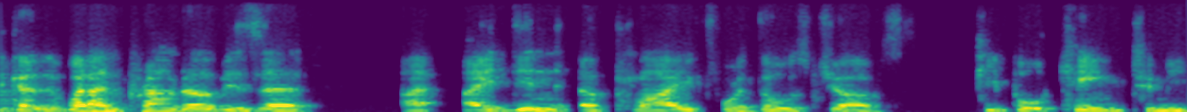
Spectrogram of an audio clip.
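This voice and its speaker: A man with a Quebec accent, fairly slow pace and lively intonation, against a quiet background. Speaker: retired physiotherapist. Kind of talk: interview. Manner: halting. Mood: warm, laughing. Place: home room. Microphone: webcam.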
